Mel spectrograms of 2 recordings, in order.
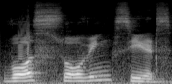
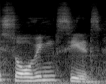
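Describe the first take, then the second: First: Slow reading. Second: Said in the usual way. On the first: Shown as a demonstration. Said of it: "teacher reads the sentence slowly". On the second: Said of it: "teacher repeats phrase in explanation".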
